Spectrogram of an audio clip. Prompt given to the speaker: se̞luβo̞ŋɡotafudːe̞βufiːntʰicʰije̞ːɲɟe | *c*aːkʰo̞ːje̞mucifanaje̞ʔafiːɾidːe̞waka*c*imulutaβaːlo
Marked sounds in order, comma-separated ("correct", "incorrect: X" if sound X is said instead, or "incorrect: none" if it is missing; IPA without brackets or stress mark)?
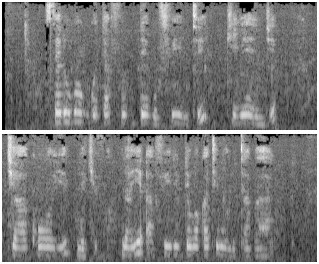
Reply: correct, incorrect: t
